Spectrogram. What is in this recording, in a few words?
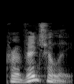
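"provincially", British English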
